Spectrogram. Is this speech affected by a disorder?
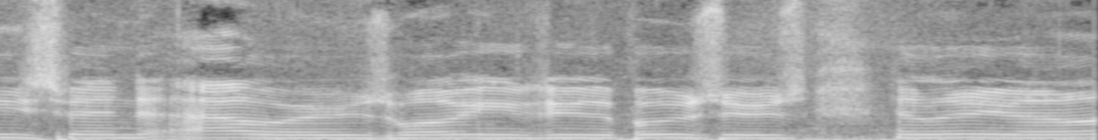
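Yes: Parkinson's disease; young onset; symptoms about nine years, diagnosed three years ago.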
